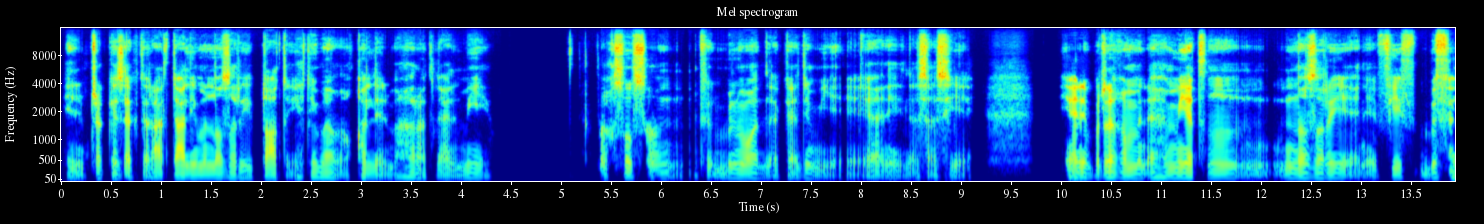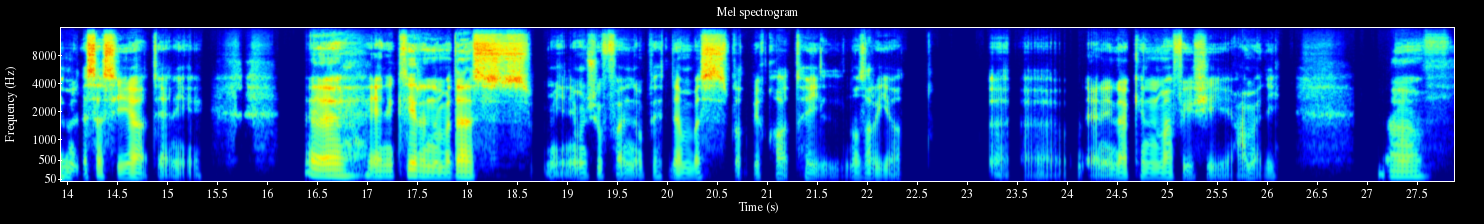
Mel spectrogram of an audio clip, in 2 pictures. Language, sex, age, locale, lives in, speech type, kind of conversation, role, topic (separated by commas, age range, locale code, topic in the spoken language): Arabic, male, 25-29, ar-SY, United States, conversation, unstructured, none, هل المدارس بتهتم بتعليم المهارات العملية كفاية؟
